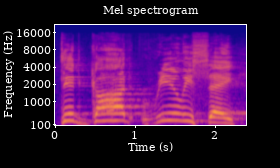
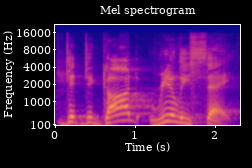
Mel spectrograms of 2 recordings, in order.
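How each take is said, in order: First: Slow, much higher, taunting question; sly serpent sowing doubt, pitched up; mocking serpent. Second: Said in the usual way. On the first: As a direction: needle her with it, drawn out. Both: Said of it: "so he said to the woman".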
